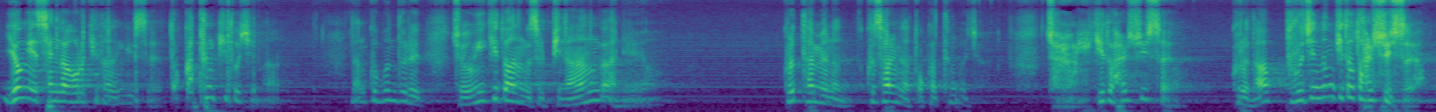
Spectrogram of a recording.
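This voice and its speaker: A man preaching at a dawn prayer service, swinging from quiet musing to loud, fervent calls. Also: high-pitched, big pitch swings, a little fast, husky. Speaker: pastor. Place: church sanctuary. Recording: long church hall reverb.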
